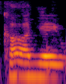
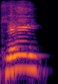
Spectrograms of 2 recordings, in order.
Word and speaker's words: Kanye: I mispronounced it. So I said, yo, what's good, Kane? He was like, yo, it's Kanye, nigga.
